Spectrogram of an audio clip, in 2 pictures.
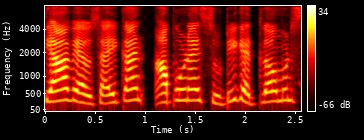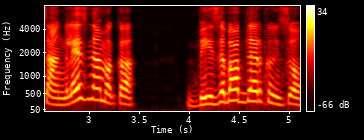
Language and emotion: Goan Konkani, angry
